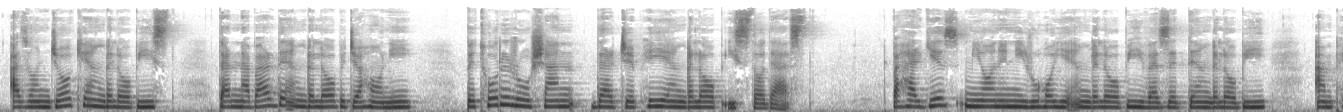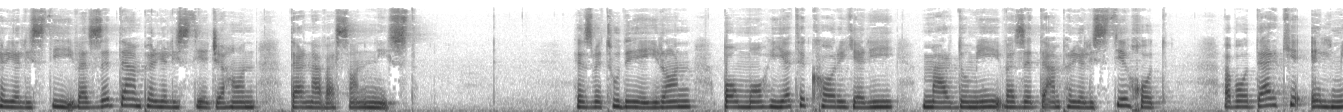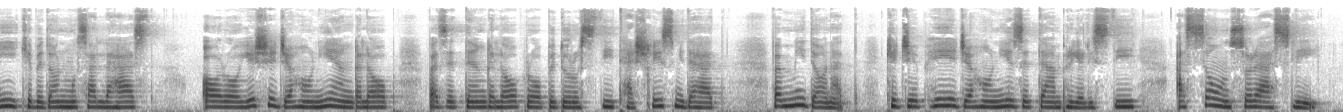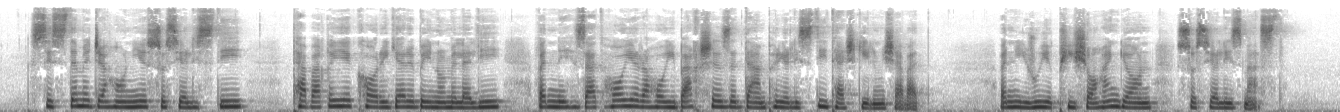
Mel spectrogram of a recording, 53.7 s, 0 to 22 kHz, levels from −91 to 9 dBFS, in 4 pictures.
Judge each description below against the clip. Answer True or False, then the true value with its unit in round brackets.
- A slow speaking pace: True (110 wpm)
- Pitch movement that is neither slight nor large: False (1.9 semitones)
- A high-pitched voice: True (195 Hz)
